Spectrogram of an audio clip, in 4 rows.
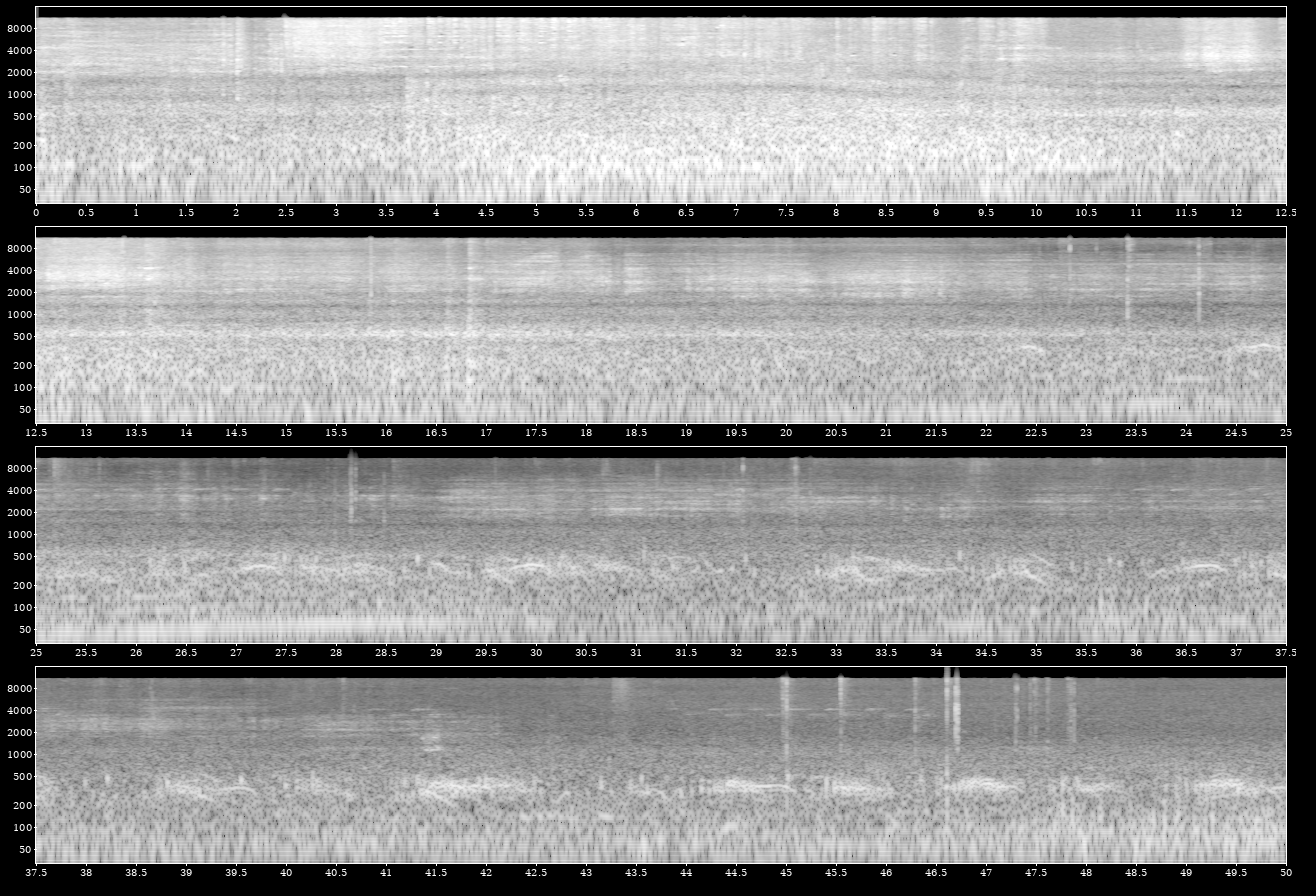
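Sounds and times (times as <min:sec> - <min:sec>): pigeon cooing: 0:24.5 - 0:25.1, 0:28.8 - 0:31.7, 0:32.8 - 0:48.4, 0:49.0 - 0:50.0.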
